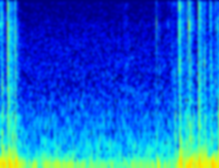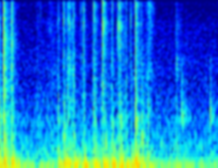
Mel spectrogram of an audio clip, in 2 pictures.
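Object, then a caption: Plastic laptop keyboard. Long nails tap two-handed across the black plastic chiclet keys of a grey laptop. Quick, uneven clicks come in short bursts, with a brief flurry at the start and two longer runs in the middle, separated by quiet pauses. The taps are soft and dry, with a low thud under bright clicky ticks.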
